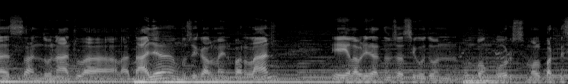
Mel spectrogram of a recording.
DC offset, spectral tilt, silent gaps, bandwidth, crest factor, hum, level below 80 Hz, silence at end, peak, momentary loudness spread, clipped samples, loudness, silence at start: under 0.1%; -7 dB/octave; none; 9 kHz; 18 dB; none; -44 dBFS; 0 s; -6 dBFS; 8 LU; under 0.1%; -26 LUFS; 0 s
